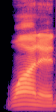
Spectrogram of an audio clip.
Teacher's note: Notice that wanted, the T disappears because it's after the N.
